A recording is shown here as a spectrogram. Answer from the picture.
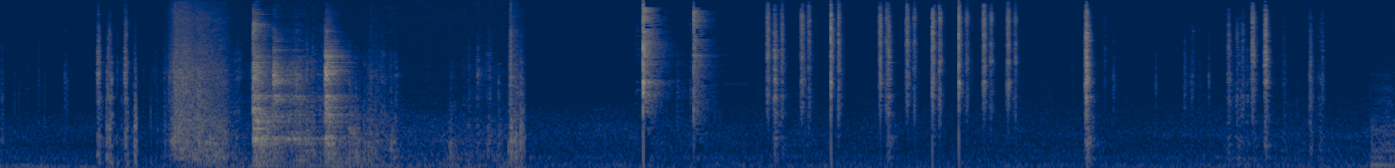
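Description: A hand tubing bender being handled on a steel bench: its metal parts clatter and scrape, then a run of quick, sharp clicks, about four a second, as a copper tube is fitted and bent in it.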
